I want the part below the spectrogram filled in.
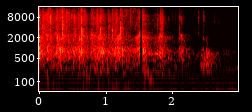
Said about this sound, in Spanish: ¿Hay alguien aquí generación alfa? Varios. Muy bien. Un aplauso para la generación alfa. Muy bien. Venir a la iglesia.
